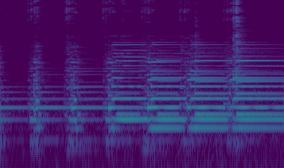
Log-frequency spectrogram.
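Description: Epiphone hollow-body electric guitar through a small amp, its open D minor chord picked one string at a time about every half second. Each note is left ringing, so they build into the full sustained chord. The notes ring out cleanly under light fretting pressure.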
